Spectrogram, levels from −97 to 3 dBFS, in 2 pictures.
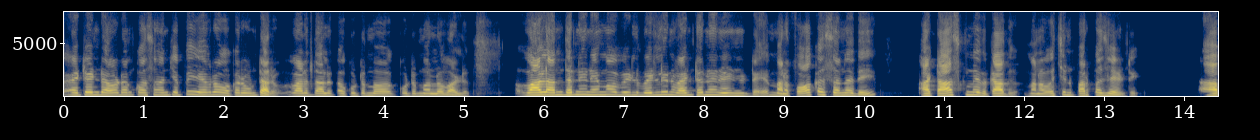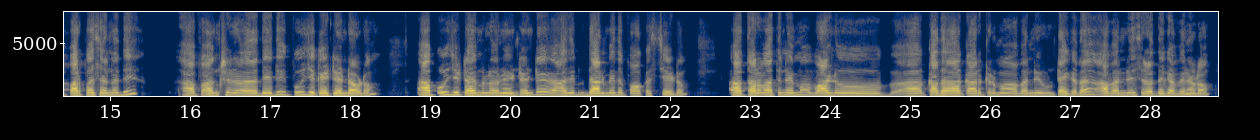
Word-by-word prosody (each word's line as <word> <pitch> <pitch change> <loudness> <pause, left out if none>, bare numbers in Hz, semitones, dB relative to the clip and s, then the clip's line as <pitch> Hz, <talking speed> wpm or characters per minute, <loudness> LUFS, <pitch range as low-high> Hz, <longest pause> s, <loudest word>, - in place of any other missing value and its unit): Attend 235 +2 0
అవ్వడం 230 +1 -2
కోసం 225 +1 -6
అని 230 +1 -10
చెప్పి 235 +5 -7 0.2
ఎవరో 245 +1 -3
ఒకరు 215 0 -5
ఉంటారు. 200 - +3 0.2
వాళ్ళ 210 -1 +2
తాలూకా 195 +1 -2
కుటుంబ 200 0 -9 0.4
కుటుంబంలో 185 -2 -4
వాళ్ళు. 130 -1 -2 0.8
వాళ్ళందరినీ 240 +1 +6 0.2
ఏమో 255 +1 -4
వీళ్ళు 235 -1 -4
వెళ్ళిన 245 +4 -2
వెంటనే 230 +3 -1 0.2
ఏంటంటే, 195 -5 -7 0.2
మన 180 -2 +2 0.2
ఫోకస్ 235 +6 +1
అనేది, 200 -8 -2 0.7
ఆ - - +8 0.2
టాస్క్ 225 +8 +5
మీద 240 -5 0
కాదు 180 -2 +5 0.3
మనం 175 -1 -3
వచ్చిన 210 +6 -8
పర్పస్ 200 +1 -2
ఏంటి? 135 -4 -12 0.9
ఆ - - +6 0.2
పర్పసనేది, 220 +4 +2 0.7
ఆ - - +2 0.2
ఫంక్షన్ 220 +1 0
అదేది 210 +3 +1
పూజకి 235 -3 0
అటెండ్ 200 -1 +1
అవ్వడం. 180 +3 0 0.7
ఆ - - +11
పూజ 235 +2 +1 0.2
టైమ్‌లో 215 +1 +3
నేంటంటే, 205 +4 -1 0.3
అది 210 +1 0 0.2
దాని 205 0 +7
మీద 220 0 -4 0.2
ఫోకస్ 195 -2 -3
చేయడం. 170 0 -4 0.6
ఆ - - +9 0.2
తర్వాతనేమో 225 +1 +1 0.2
వాళ్ళు, 210 0 +4 0.9
ఆ - - +2 0.2
కథా 210 -1 +4 0.2
కార్యక్రమం 200 0 -2
అవన్నీ 200 +1 -4
ఉంటాయి 195 -2 0
గదా! 190 +6 0 0.2
అవన్నీ 205 +1 -1
శ్రద్ధగా 190 +2 -1
వినడం. 175 0 -2
210 Hz, 125 wpm, -20 LUFS, 195-230 Hz, 0.9 s, ఆ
